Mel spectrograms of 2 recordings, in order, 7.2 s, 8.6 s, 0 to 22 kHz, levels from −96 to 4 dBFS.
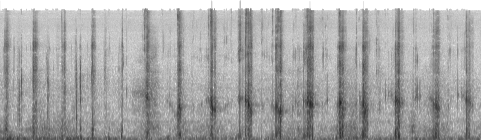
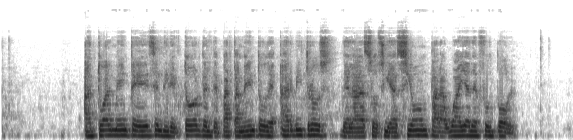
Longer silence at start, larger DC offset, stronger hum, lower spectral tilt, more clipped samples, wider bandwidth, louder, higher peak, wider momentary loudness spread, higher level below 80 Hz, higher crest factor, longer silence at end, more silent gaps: second, 0 s vs 1.25 s; neither; neither; second, -3 dB/octave vs -6.5 dB/octave; neither; first, 17 kHz vs 9.2 kHz; second, -22 LUFS vs -13 LUFS; about the same, 0 dBFS vs 0 dBFS; first, 13 LU vs 5 LU; first, -34 dBFS vs -52 dBFS; first, 24 dB vs 12 dB; second, 0 s vs 0.85 s; neither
